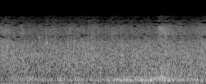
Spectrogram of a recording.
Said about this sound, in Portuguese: A chuva começou a cair forte os colonos que já estavam na lida correram e se refugiaram no engenho.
